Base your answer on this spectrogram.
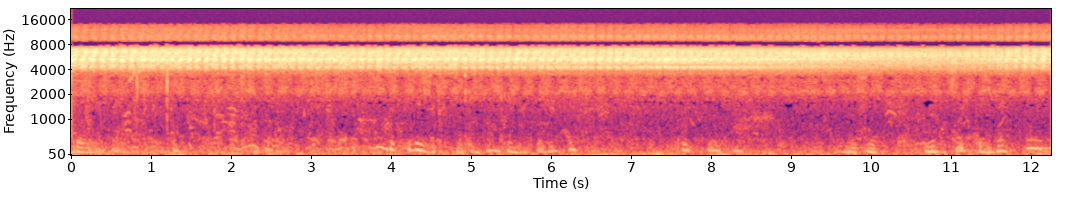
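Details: Sunset cicada chorus on Crimea's steep coast at Cape Fiolent, a constant high sizzling drone, with lapping waves and soft low bird chatter beneath.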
